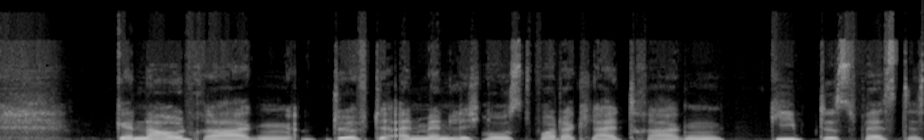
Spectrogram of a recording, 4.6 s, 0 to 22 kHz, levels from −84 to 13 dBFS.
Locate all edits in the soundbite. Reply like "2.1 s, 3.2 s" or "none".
0.9 s, 1.5 s, 2.4 s, 2.9 s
